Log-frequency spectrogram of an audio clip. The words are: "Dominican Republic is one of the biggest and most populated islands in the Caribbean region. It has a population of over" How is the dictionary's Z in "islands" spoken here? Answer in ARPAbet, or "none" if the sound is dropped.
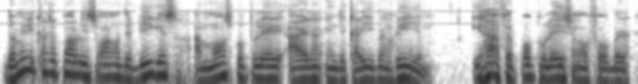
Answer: none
